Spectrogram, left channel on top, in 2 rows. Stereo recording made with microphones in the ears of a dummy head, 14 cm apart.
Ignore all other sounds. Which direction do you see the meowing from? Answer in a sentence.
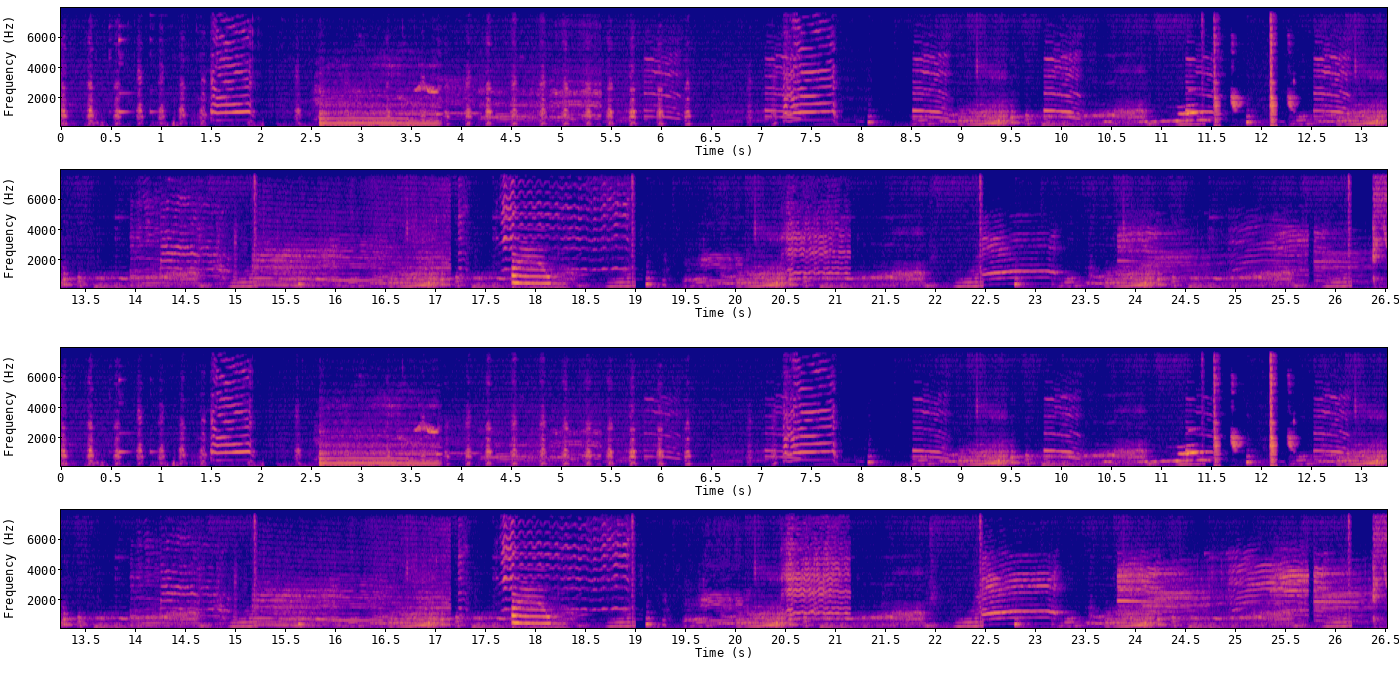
You can hear the meowing in the centre.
